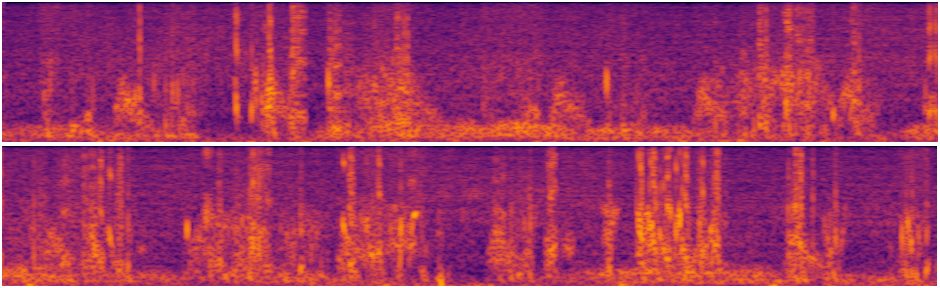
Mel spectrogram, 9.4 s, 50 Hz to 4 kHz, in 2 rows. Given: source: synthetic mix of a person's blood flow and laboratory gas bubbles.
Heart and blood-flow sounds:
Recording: Doppler ultrasound of blood flow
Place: subclavian vein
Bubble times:
0.00-0.02 s: bubbles
0.18-0.48 s: bubbles
0.60-1.01 s: bubbles
1.14-1.52 s: bubbles
1.60-2.12 s: bubbles
2.40-2.72 s: bubbles
2.83-2.89 s: bubbles
2.99-3.23 s: bubbles
3.53-4.42 s: bubbles
4.58-5.45 s: bubbles
5.58-5.65 s: bubbles
5.67-6.32 s: bubbles
6.36-6.95 s: bubbles
7.12-7.54 s: bubbles
7.66-7.77 s: bubbles
7.85-8.35 s: bubbles
8.57-8.91 s: bubbles
9.10-9.36 s: bubbles
From the record:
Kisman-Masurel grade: 342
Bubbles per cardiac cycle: rolling drumbeat, 9 or more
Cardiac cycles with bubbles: 100%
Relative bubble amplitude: moderate (0.250 to 0.450)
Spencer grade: 3 (all of the cardiac periods contain showers or single bubble signals, but not dominating or overriding the cardiac motion signals)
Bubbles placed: anywhere in the cardiac cycle

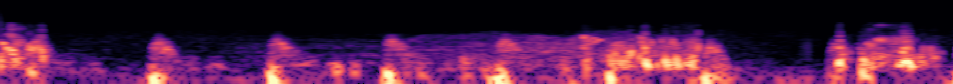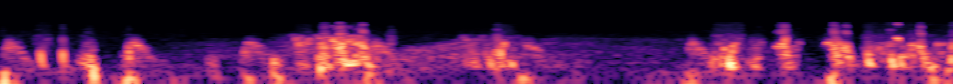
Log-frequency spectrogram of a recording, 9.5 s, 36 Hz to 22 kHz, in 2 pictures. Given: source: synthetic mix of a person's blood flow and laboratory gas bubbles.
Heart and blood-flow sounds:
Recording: Doppler ultrasound of blood flow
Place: subclavian vein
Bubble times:
0.00-0.25 s: bubbles
2.89-3.53 s: bubbles
4.15-4.25 s: bubbles
4.28-4.71 s: bubbles
4.93-5.12 s: bubbles
5.15-5.24 s: bubbles
5.37-5.48 s: bubbles
6.19-6.67 s: bubbles
7.06-7.37 s: bubbles
8.31-8.59 s: bubbles
8.63-8.78 s: bubbles
8.86-9.02 s: bubbles
9.07-9.53 s: bubbles
From the record:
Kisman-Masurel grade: 233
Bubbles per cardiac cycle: several, 3 to 8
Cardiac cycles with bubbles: 50 to 99%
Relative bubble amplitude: loud (0.450 to 0.775)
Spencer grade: 3 (all of the cardiac periods contain showers or single bubble signals, but not dominating or overriding the cardiac motion signals)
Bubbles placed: anywhere in the cardiac cycle

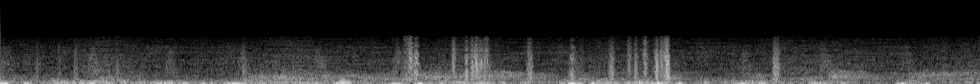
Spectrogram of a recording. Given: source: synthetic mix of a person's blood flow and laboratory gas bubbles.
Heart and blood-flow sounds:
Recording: Doppler ultrasound of blood flow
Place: subclavian vein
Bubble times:
no bubbles
From the record:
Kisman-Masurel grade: 000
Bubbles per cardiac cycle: 0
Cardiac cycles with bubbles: 0%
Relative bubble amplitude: no bubbles discernible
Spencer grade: 0 (complete lack of bubble signals)

